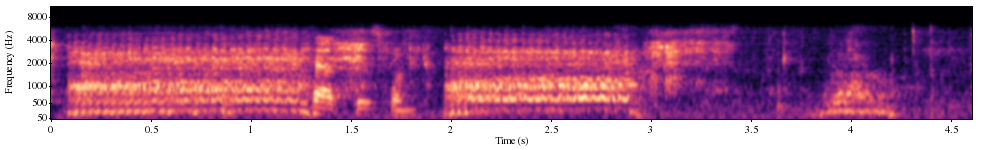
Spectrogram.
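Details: Old Toy Poodle, described as getting senile with age, gives long harmonic growling grumbles that rise and fall. Two sustained bouts last about a second each, separated by brief pauses, and a quieter one follows near the end.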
